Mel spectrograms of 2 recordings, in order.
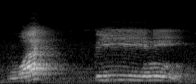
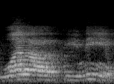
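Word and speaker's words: والتين: Jadi bacanya watini. Bukan waltini. Atau bukan juga waaltini.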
